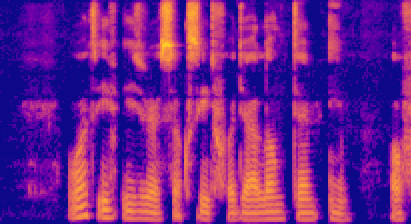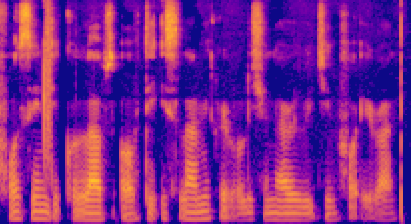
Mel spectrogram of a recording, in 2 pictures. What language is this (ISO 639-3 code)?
pcm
